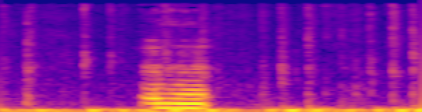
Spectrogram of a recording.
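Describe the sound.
Keystrokes on a computer keyboard while someone fills in an online registration form. Many quick, light clicks come in an irregular rhythm over a low, steady hum, faint overall.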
